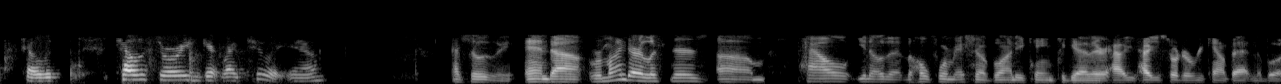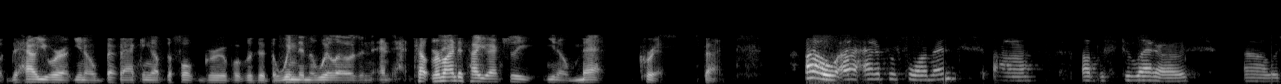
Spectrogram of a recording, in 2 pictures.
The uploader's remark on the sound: called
